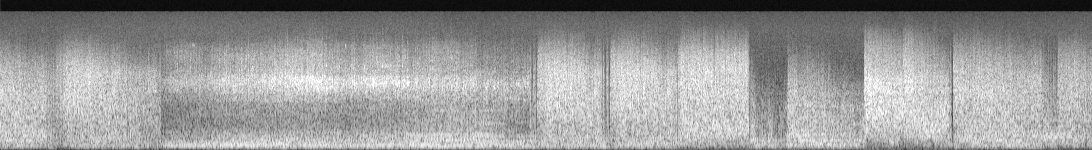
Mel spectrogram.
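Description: Battle sound effects on an old newsreel soundtrack: continuous explosions and gunfire. From a few seconds in, a steady low drone runs under it. From about halfway, a string of explosion blasts follows one after another.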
